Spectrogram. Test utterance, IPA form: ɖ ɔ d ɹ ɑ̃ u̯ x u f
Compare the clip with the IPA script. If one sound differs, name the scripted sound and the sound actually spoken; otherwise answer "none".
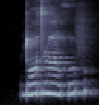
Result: none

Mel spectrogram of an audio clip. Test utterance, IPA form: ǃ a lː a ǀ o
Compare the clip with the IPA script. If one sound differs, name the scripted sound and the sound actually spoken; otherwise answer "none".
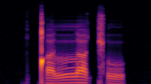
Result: ǀ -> ǁ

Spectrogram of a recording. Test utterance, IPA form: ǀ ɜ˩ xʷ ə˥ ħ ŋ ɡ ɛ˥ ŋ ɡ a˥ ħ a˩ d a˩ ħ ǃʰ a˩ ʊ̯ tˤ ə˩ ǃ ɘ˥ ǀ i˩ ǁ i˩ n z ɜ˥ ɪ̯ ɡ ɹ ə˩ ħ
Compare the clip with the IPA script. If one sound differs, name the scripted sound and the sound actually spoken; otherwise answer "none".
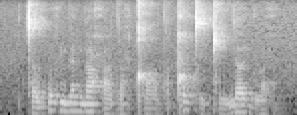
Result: none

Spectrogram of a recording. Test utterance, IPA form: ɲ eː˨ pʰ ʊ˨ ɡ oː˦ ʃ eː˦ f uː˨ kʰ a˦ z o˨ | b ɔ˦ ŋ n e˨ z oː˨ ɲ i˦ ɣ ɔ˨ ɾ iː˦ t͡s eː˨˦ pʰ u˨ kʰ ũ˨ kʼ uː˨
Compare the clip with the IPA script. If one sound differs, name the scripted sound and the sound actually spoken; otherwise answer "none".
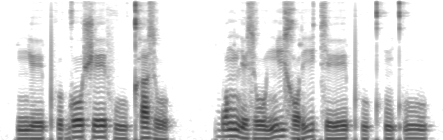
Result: none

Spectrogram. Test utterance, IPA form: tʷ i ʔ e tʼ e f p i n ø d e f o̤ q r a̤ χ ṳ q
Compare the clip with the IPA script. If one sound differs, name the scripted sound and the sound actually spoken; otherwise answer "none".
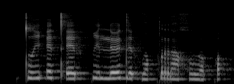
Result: none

